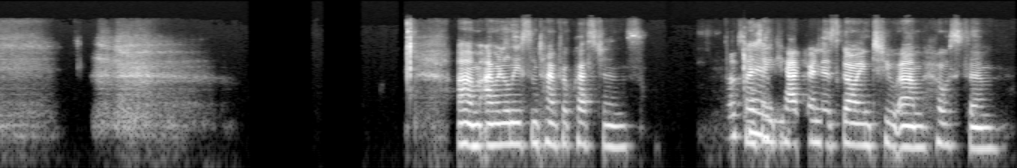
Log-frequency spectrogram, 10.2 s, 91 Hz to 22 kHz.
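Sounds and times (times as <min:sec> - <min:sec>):
deep breath: 0:00.0 - 0:02.4
speech: 0:04.6 - 0:06.5, 0:07.3 - 0:10.1.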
